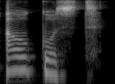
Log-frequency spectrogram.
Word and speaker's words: August: Dann kommt der August. You start with au, like in ouch. Au. Und dann Gust. August. The stress is on Gust.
